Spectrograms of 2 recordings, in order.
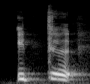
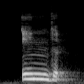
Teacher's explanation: நாக்கோட நுனி மேல் பல்லோட அடிப்பகுதியில் விரிஞ்சு நல்ல அழுத்தமாக தொடும். இத்து அப்படின்னு சொல்கிறப்ப காற்று வெடித்து வாய் வழியாக வெளியேறும். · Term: பல்லொலி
